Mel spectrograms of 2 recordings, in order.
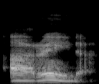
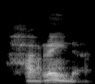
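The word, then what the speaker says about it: harena: Britain say happy so some Romans instead of honey I would say I Reina that's where we get our word arena because it was filled with hot Reina I like to pronounce my ages in my classes will pronounce our ages will say hey Raina now there was an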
